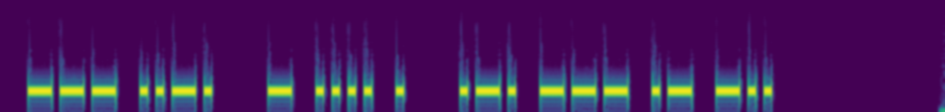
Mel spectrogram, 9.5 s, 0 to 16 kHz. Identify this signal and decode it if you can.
Morse code, heard as a keyed tone, about 15 wpm, 700 Hz. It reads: OF THE ROAD
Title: Speed-Racing - Sets of 5 Words 15wpm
